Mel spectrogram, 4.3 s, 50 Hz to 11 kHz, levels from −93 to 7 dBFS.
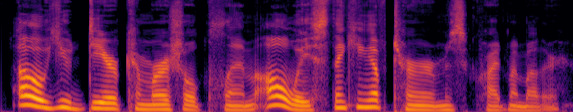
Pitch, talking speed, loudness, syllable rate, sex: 155 Hz, 165 wpm, -20 LUFS, 4.2 syllables/s, male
